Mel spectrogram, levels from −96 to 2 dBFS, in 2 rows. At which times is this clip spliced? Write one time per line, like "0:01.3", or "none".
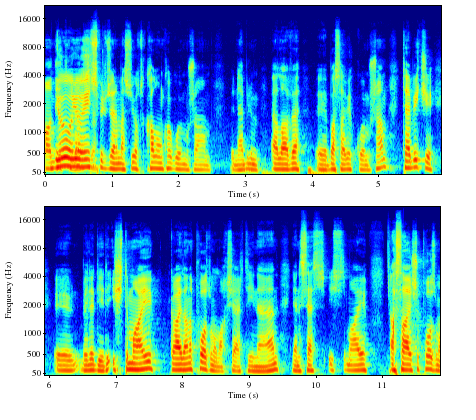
none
